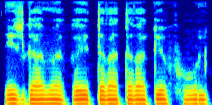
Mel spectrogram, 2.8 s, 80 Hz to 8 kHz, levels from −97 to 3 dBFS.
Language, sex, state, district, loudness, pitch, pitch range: Hindi, male, Bihar, Supaul, -19 LUFS, 120 Hz, 120-125 Hz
